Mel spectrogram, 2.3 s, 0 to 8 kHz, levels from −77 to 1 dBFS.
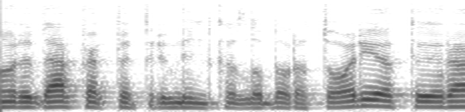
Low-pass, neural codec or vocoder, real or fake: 7.2 kHz; codec, 16 kHz, 1 kbps, FunCodec, trained on LibriTTS, 50 frames a second; fake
